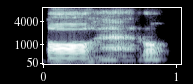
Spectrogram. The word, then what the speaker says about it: Thoharoh: ada namanya Oh roh tulisanya begini Thaharah bacanya thoharoh Apa itu thoharoh pahlawi toharoh itu bersuci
